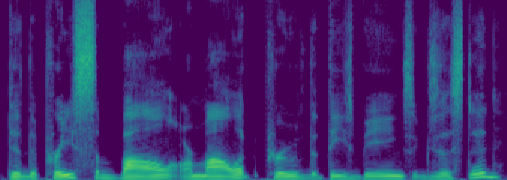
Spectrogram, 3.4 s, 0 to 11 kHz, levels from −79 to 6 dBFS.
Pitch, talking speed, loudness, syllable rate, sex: 155 Hz, 215 wpm, -20 LUFS, 5.2 syllables/s, female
